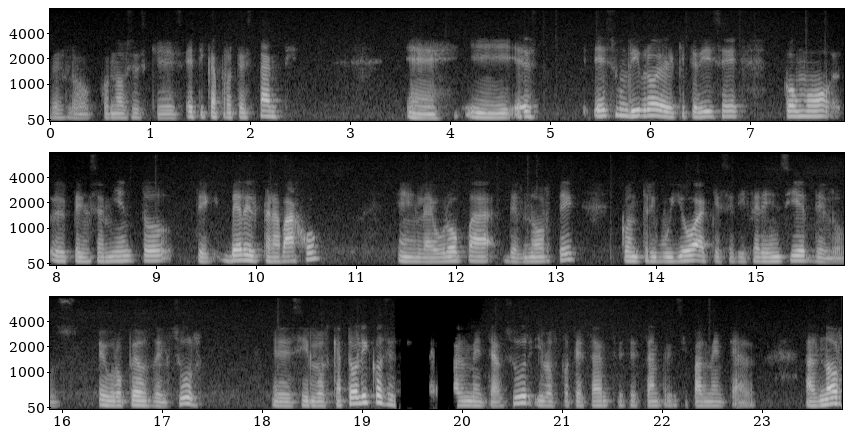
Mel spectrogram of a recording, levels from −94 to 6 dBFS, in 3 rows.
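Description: Other side's voice leaking through appears faintly in this speech recording at 10.71–11.2 s, 11.36–11.4 s, 15.97–16.36 s, 17.45–17.76 s and more noticeably at 19.72–19.78 s, likely because the echo canceller left residual loudspeaker playback in the microphone signal. Speech suppressed in double talk occurs at 19.36–19.98 s, where the talker's level falls very deeply for about half a second, likely because the echo canceller could not separate the talker from the overlapping echo and attenuated both.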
